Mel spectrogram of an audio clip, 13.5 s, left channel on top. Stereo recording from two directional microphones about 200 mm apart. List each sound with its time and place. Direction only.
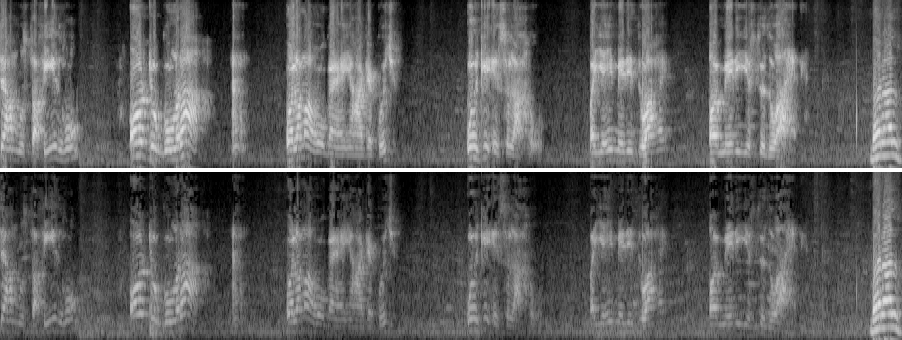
0.0 s a man's voice: 45° left (ahead or behind)
7.0 s a man's voice: 45° left (ahead or behind)
13.1 s speech: 10° right (ahead or behind)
